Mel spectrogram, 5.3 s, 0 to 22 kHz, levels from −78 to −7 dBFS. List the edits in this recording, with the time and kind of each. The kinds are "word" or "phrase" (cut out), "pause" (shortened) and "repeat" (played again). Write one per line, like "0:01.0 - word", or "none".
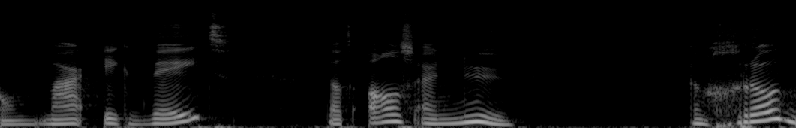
none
